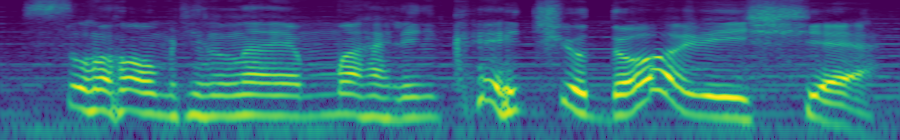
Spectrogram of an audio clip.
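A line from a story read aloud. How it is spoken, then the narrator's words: Laughing. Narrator (Russian): рассмеялась Леадрес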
